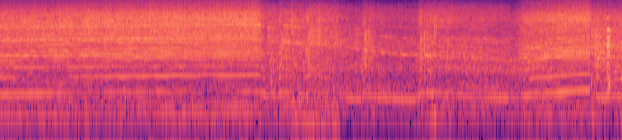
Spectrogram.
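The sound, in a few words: race car engines in IMSA racing game at Red Bull Ring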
